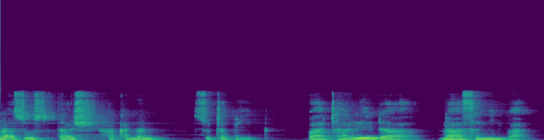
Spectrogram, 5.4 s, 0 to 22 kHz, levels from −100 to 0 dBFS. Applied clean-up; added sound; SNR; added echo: neural mask model DeepFilterNet 3.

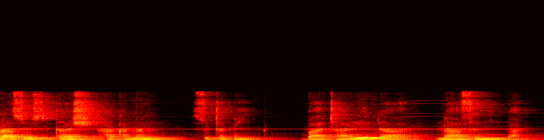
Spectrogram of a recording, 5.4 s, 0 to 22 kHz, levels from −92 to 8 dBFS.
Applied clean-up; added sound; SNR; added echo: neural separator model SepFormer DNS4.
